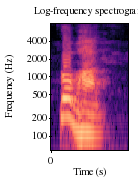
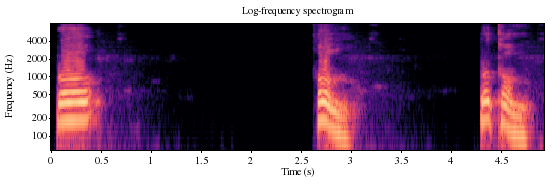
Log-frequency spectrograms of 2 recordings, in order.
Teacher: তাহলে পূর্বের পূর্বের এই অটা আর অ থাকে না, এটা পরিবর্তিত হয়ে কি হয়, ওকার হয়। তাহলে এর উচ্চারণটা আমাদের হচ্ছে প্রভাত, উচ্চারণটা হচ্ছে প্রভাত।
